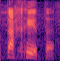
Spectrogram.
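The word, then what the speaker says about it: tarjeta: chama tareta Repete comigo tareta se escreve com j o J tem som de R então de cara você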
